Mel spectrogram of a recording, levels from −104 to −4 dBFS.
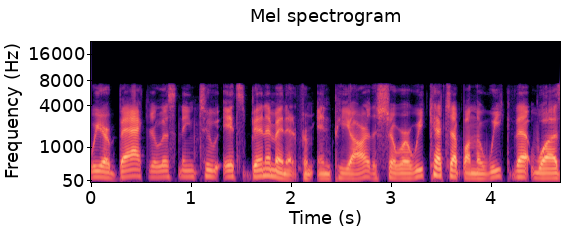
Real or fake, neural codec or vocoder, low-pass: real; none; 7.2 kHz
